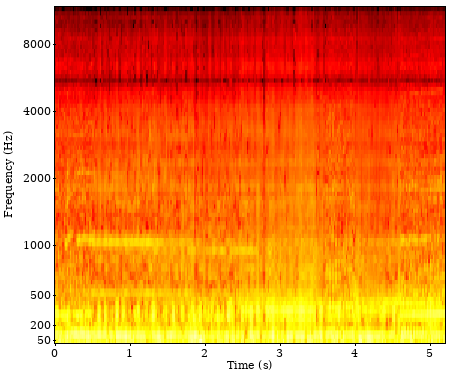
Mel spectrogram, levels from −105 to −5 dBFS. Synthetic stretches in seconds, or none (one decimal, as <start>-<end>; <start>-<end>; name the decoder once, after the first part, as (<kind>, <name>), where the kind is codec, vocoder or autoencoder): 0.5-3.6 (vocoder, BigVGAN v2); 4.0-4.6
